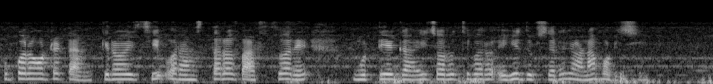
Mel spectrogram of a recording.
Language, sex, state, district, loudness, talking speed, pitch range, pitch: Odia, female, Odisha, Khordha, -20 LUFS, 135 wpm, 220-250 Hz, 235 Hz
